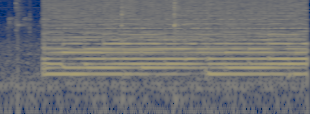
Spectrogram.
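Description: Bell pad synth patch from a Korg Minilogue analog synthesizer holding a sustained chord, which starts about a third of a second in. One voice steps lower about a second and a half in.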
